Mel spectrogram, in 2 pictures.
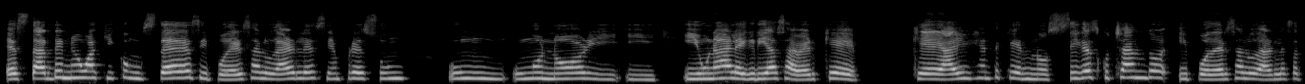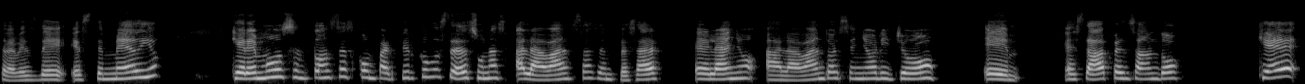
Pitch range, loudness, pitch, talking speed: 245-290 Hz, -25 LUFS, 270 Hz, 130 wpm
